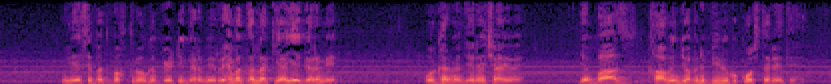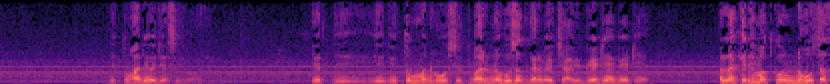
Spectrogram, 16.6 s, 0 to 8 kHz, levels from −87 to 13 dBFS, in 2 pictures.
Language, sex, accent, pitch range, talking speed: English, male, Indian, 130-205 Hz, 195 wpm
